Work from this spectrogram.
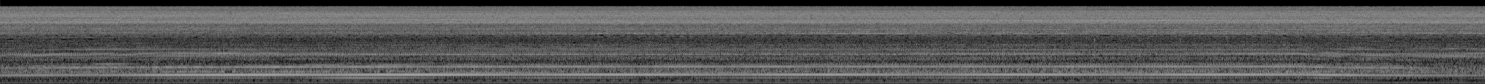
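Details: Motor driven by a VFD inverter, turning stones: steady high whine with an even tone, no rubbing, knocking or rough bearing noise; normal running.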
